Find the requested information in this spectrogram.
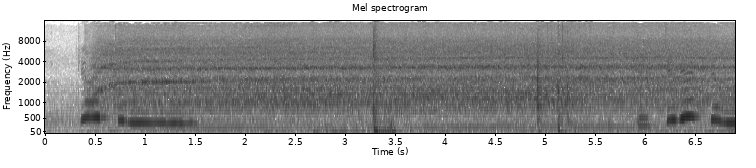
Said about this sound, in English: All right, I'm going to blend for a little more.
